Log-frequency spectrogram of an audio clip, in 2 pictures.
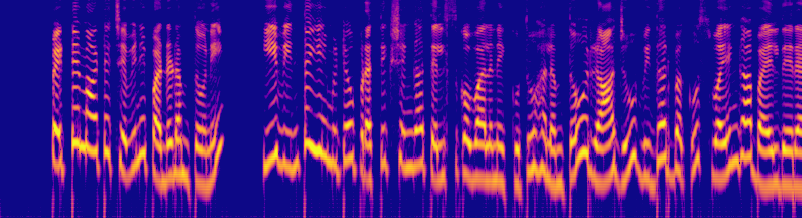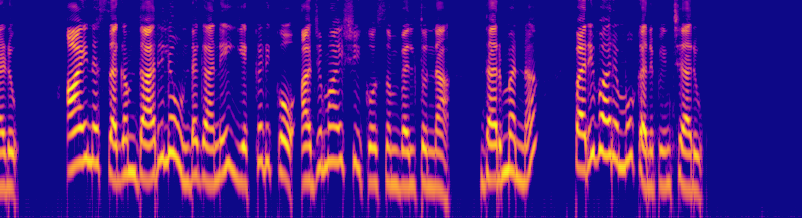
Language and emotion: Telugu, neutral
